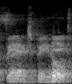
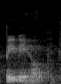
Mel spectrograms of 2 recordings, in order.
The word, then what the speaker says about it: BxB Hulk: Magnitude Kishiwada, Big Boss, M-A-G-M-A. So, because I always worry about how to pronounce these, because I've been for ages pronouncing BB Hulk wrong. – Yeah. – Because like, it's BXB Hulk. – BXB Hulk. – No, it's BB Hulk.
